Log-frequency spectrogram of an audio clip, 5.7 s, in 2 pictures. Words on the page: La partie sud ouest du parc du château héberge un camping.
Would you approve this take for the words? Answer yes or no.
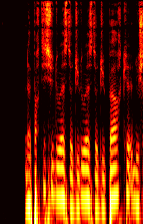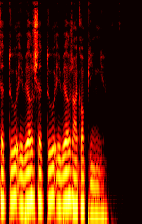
no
